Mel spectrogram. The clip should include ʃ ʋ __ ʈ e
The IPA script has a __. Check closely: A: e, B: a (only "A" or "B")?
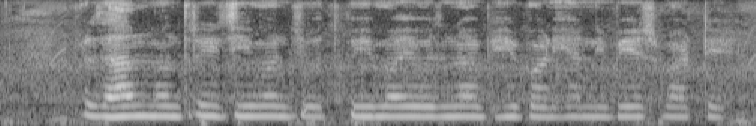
B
